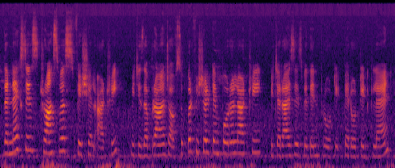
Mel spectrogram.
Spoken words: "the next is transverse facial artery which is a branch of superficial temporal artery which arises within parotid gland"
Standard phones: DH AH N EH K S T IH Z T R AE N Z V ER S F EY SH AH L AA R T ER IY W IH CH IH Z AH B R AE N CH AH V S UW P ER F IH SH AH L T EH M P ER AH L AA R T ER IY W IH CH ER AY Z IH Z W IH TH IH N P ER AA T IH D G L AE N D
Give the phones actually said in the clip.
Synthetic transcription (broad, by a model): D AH N EH K S T IH Z T R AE N S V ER S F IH SH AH L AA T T IY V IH CH IH Z AH B R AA N CH AH V S UW P ER F IH SH AH L T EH M P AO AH L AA R T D IY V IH CH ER AY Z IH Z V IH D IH N P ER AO T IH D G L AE N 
